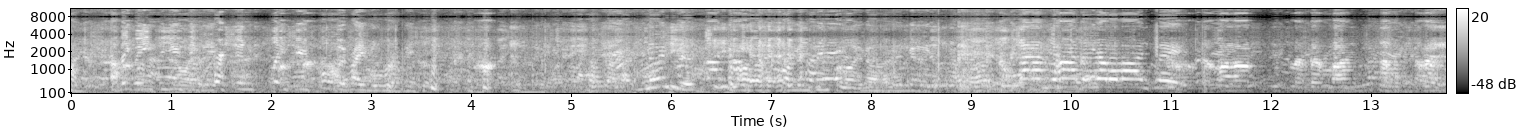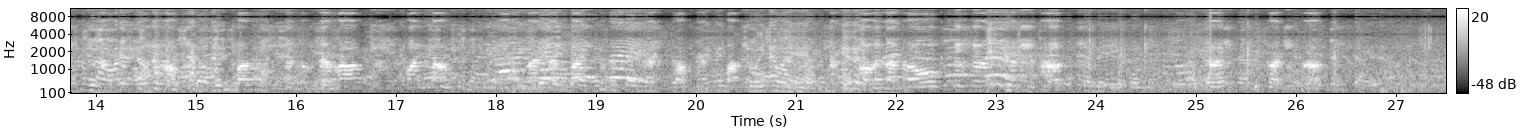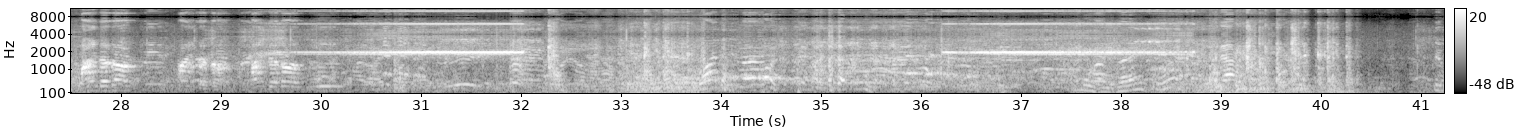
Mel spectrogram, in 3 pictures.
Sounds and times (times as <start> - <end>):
Speech: 0.0 - 35.0.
